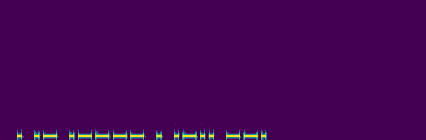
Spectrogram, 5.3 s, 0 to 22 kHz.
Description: Morse code, heard as a keyed tone, about 21 wpm, 700 Hz. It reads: EA1ELG
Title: DXCC-100 Call Signs - 6 Characters - 22wpm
